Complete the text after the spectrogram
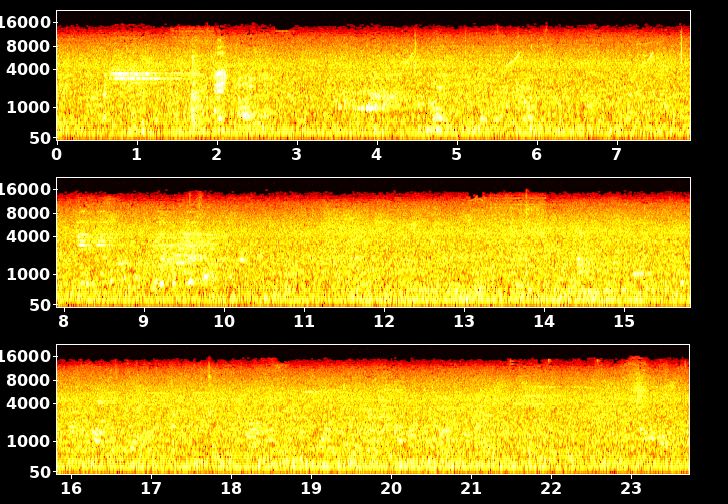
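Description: A baby monkey suckles with soft, wet sucking sounds.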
